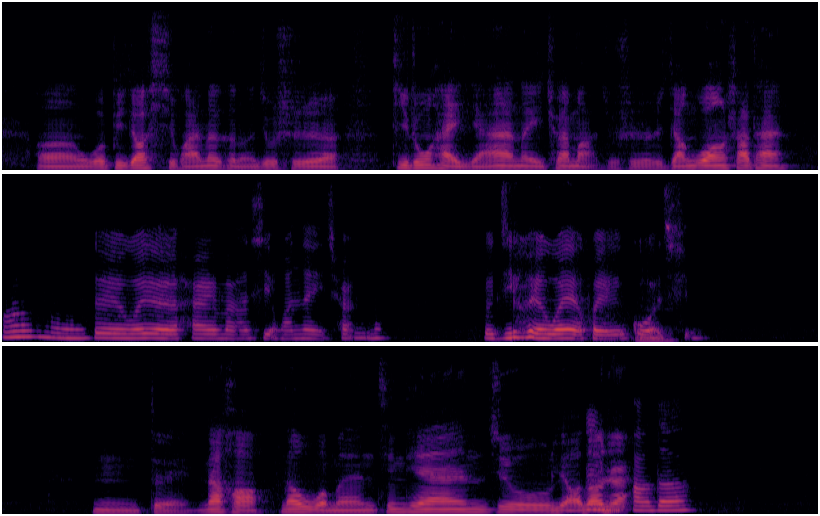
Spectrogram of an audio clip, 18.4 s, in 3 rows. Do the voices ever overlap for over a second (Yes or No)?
No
